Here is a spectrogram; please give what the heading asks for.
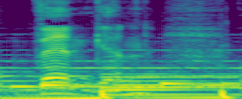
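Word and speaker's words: Wengen: my two favorite places of Switzerland um now vengan is spelled with a W but it's actually pronounced vegan the Swiss people pronounce it that way it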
